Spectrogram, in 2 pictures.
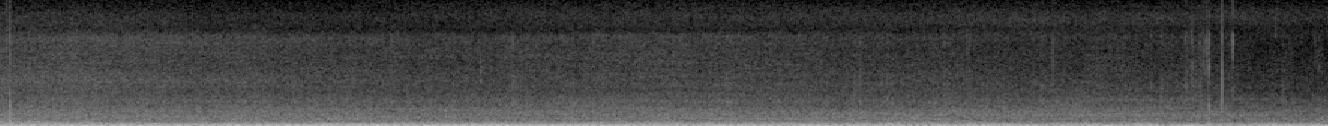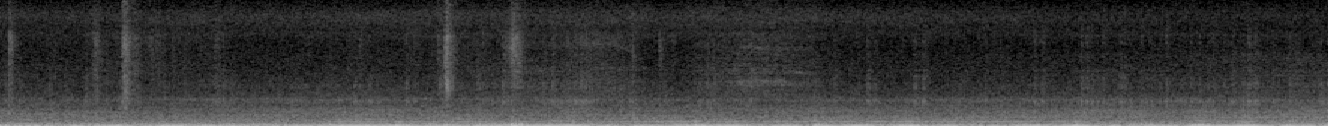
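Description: Wind rumbles steadily against a cable car.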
